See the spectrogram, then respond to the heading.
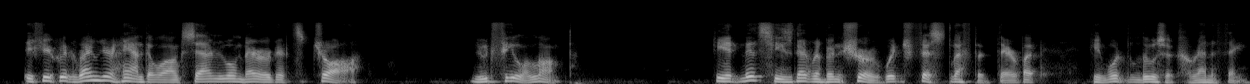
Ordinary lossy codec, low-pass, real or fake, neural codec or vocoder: Opus, 64 kbps; 7.2 kHz; fake; codec, 16 kHz, 1 kbps, FreqCodec, larger model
